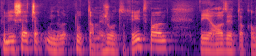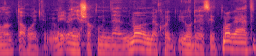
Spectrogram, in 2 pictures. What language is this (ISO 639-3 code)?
hun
